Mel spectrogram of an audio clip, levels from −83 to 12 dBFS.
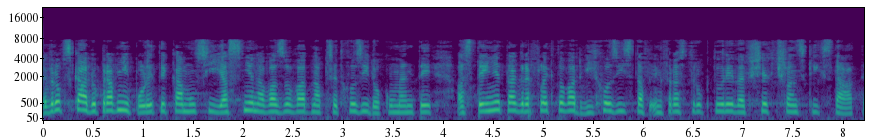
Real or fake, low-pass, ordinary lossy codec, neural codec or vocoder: fake; none; none; codec, 16 kHz, 16 kbps, FreqCodec, smaller model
